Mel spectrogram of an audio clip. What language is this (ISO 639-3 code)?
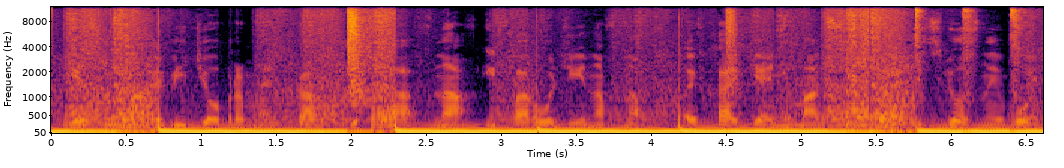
rus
